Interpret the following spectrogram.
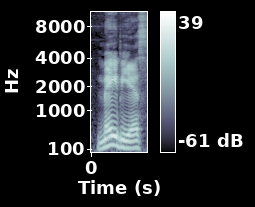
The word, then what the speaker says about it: Mebius: It's this show called Ultraman Mebius. Yes, the pronunciation is like the Japanese would say the strip, the Mebius strip.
